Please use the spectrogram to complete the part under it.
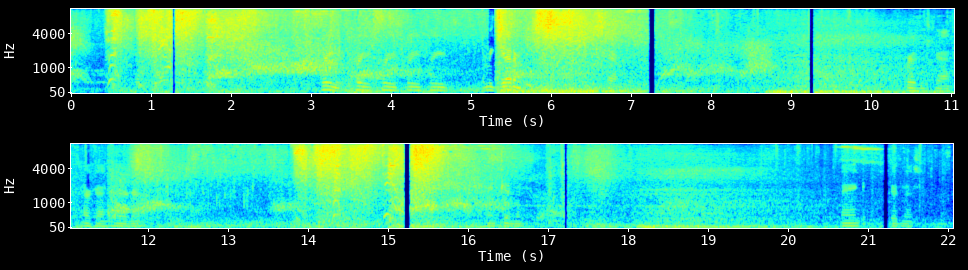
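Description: Swords clash and strike in a noisy fight.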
